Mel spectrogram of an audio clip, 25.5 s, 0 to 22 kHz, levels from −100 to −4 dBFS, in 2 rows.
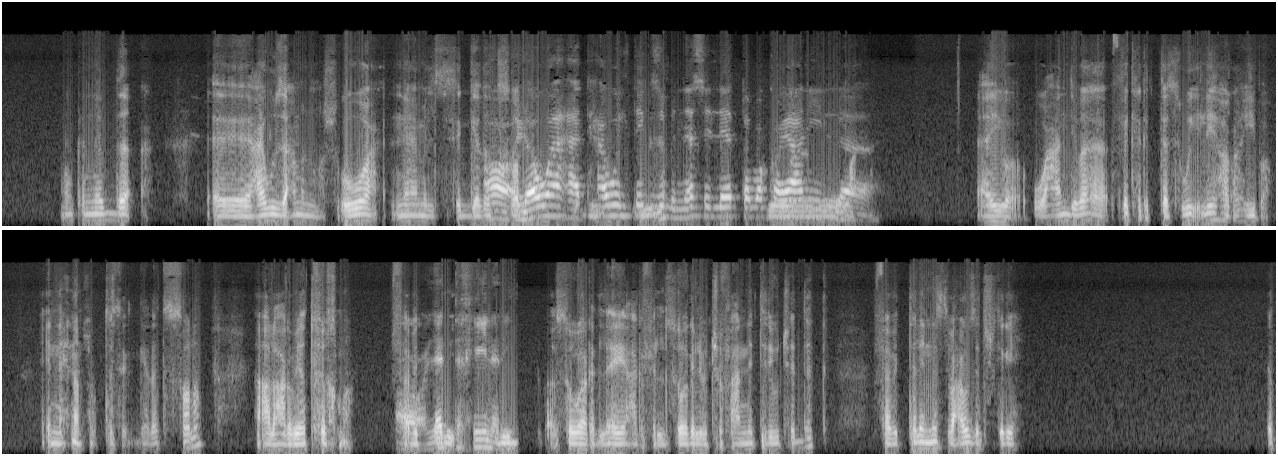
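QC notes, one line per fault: Throughout, filter restarted on every block: a filter clears its state at each block boundary and restarts from silence, so every block opens with a small transient. These form a steady tick-buzz at about 93.8 Hz, which fits a 512-sample block, and rise and fall with the speech level.
5.20–5.34 s, 5.52–6.63 s, 7.59–8.73 s, 17.01–17.41 s, 17.61–18.23 s, speech suppressed in double talk: the echo canceller likely mistook overlapping talk for its own echo and ducked the near voice. The speech dips by roughly 10 dB at first, then by as much as 30 dB, and drops out in chunks of up to about a second.
17.83 s, echo leak: the far end's echo canceller likely failed to remove all of the loudspeaker sound reaching its microphone, so a scrap of it returned. A brief delayed copy of the speech, 314 ms late and around 15 dB below the direct voice, is audible inside the suppressed stretch.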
